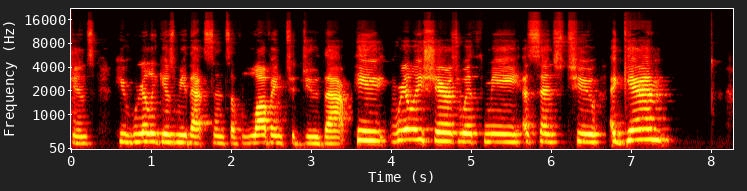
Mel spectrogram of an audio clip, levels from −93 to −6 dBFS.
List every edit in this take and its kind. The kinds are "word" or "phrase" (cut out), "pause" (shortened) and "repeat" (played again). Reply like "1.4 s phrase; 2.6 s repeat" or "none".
3.5 s pause; 6.7 s pause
